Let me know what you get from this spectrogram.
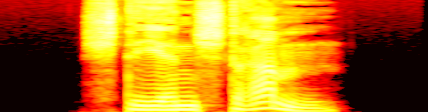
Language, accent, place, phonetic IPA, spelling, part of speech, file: German, Germany, Berlin, [ˌʃteːən ˈʃtʁam], stehen stramm, verb, De-stehen stramm.ogg
- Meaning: inflection of strammstehen: 1. first/third-person plural present 2. first/third-person plural subjunctive I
